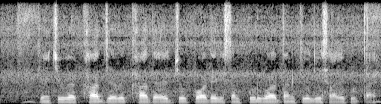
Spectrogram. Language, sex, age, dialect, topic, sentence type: Hindi, male, 18-24, Kanauji Braj Bhasha, agriculture, statement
